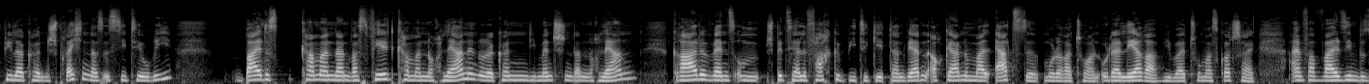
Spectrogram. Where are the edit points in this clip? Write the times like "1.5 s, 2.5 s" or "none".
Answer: 6.6 s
